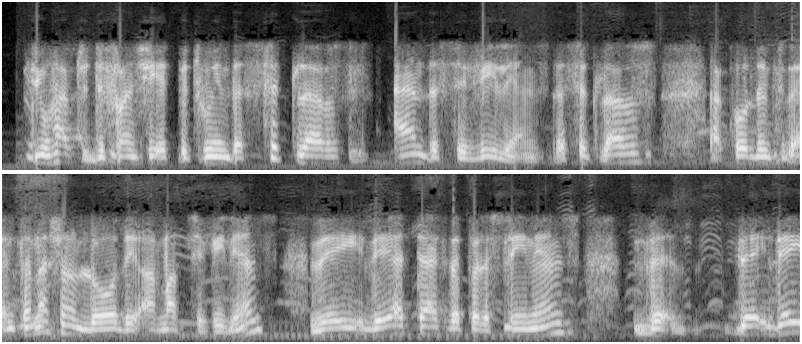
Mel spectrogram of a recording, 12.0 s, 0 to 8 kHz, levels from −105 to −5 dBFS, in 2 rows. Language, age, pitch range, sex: Filipino, 50-69, 130-160 Hz, male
